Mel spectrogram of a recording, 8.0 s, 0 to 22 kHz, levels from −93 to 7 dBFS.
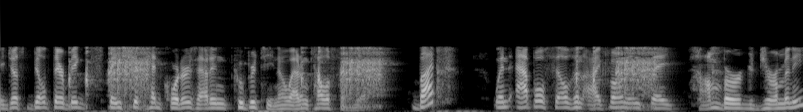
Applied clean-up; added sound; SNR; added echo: classical method log-MMSE.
